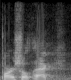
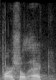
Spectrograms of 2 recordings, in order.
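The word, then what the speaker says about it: PartialEq: here CMP we have partial e that's how that's pronounced partial e partial equality partial or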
